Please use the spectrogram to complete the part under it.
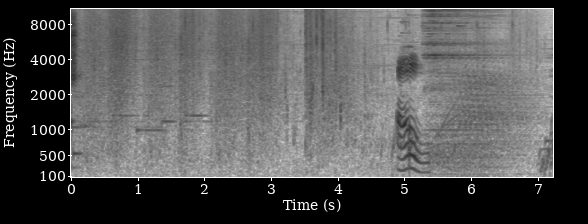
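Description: Water splashes as a swimmer strokes through it.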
